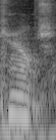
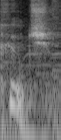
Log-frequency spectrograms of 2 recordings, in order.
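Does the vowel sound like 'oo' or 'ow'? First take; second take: ow; oo. First: The vowel sounds like 'ow' in cow. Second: The vowel sounds like 'oo' in moon. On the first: The speaker calls it wrong. "would think they should be pronounced couch" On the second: The speaker calls it right. "This is pronounced cooch"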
